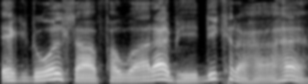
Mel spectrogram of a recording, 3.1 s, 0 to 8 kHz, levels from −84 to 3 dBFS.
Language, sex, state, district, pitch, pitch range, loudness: Hindi, male, Jharkhand, Ranchi, 130 Hz, 115-160 Hz, -16 LUFS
